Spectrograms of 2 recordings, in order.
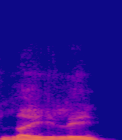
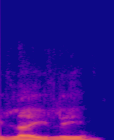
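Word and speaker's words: Lely: his father's house and the dutch for lily is laylee it's actually spelt differently it's l-l-e-l-i-e but pronounced laylee i think he probably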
